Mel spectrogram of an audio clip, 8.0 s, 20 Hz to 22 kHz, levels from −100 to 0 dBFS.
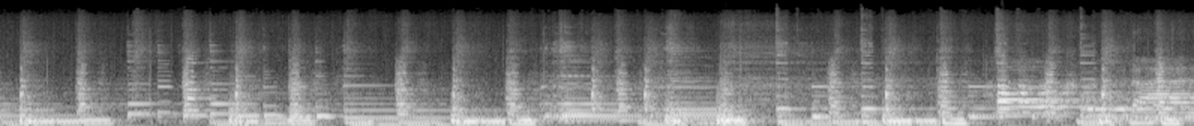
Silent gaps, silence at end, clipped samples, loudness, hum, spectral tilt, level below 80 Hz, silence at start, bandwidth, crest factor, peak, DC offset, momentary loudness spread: none; 0 s; under 0.1%; -17 LUFS; none; -8 dB/octave; -26 dBFS; 0 s; 12.5 kHz; 16 dB; 0 dBFS; under 0.1%; 7 LU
